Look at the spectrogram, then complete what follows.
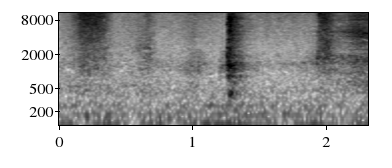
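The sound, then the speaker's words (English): Someone closes their own door once, with a brief, muffled knock partway through, fairly quiet, set against a steady low hiss with no voices. “close my door.”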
